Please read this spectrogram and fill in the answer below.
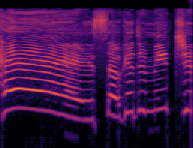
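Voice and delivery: flamboyant, high, loud, gushing voice.

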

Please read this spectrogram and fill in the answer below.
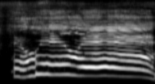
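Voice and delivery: very high, very loud, booming, every vowel stretched out. Copying a TV clip the others just heard: Lorelai Gilmore inflection. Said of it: "we've gotta use this inflection".

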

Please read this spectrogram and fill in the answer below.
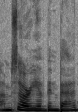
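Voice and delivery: tearful, sobbing, crying through the words. Apologizing to someone who asks them to stop crying, crying. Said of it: "Stop crying".

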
